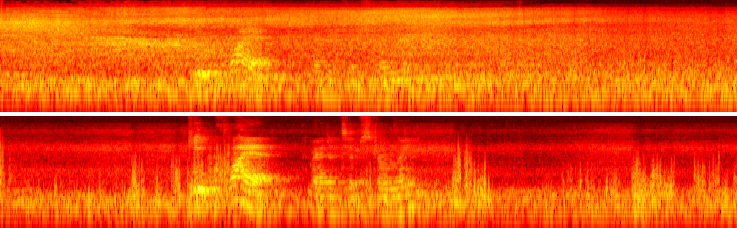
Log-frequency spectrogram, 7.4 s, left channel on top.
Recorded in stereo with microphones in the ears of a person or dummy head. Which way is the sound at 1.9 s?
70° right (ahead or behind).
